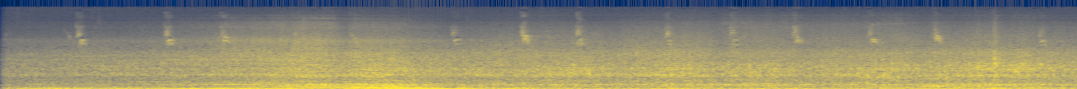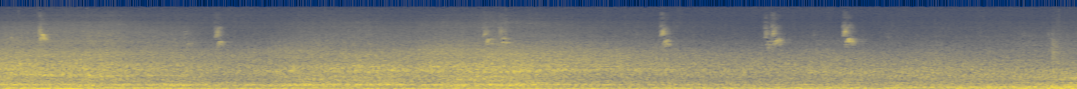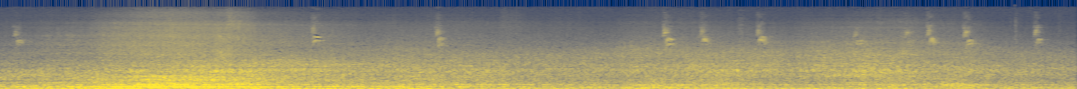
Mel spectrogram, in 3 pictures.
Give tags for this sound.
ambience; cars; city; field-recording; noise; street; town; traffic

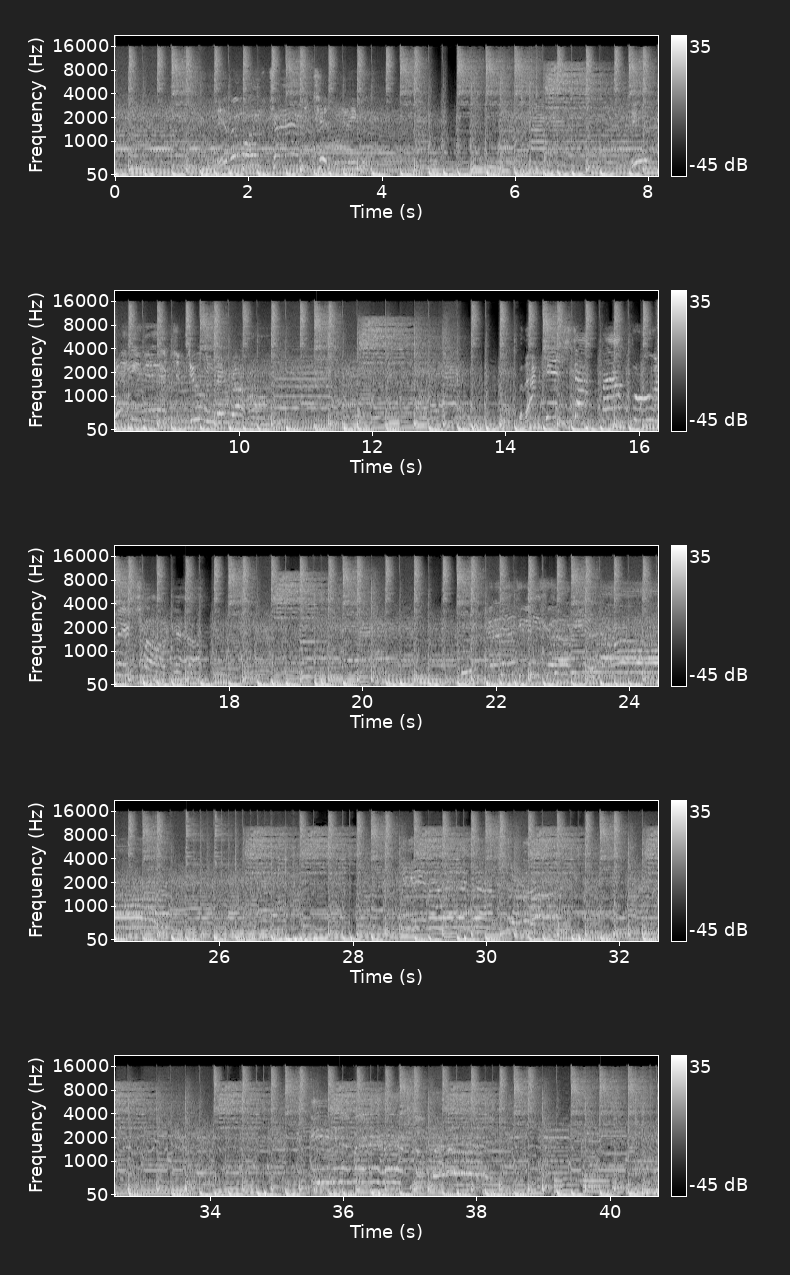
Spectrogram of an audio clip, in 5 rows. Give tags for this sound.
140; audio; bass; BPM; drums; guitar; loop; rock; traxis; vocal

